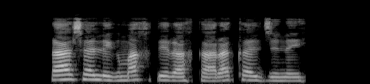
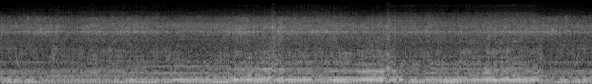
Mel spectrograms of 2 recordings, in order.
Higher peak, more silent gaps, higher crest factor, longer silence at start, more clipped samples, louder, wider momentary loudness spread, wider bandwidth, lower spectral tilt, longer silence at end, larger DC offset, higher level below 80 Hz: first, -2 dBFS vs -8 dBFS; first, 1.53-1.57 s, 1.94-1.99 s vs none; first, 22 dB vs 16 dB; first, 0.5 s vs 0 s; neither; about the same, -21 LUFS vs -22 LUFS; first, 11 LU vs 4 LU; second, 9.6 kHz vs 18.5 kHz; second, -2 dB/octave vs -4 dB/octave; first, 0.65 s vs 0 s; neither; second, -72 dBFS vs -40 dBFS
